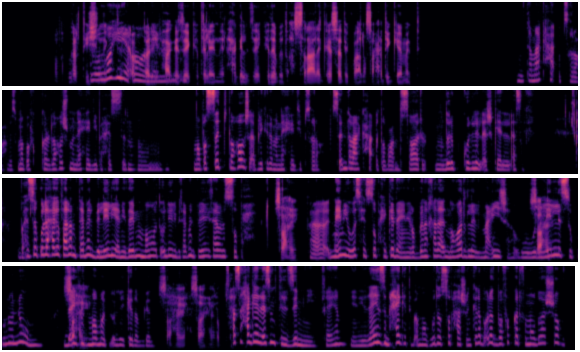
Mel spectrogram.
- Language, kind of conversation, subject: Arabic, advice, إزاي أقدر أصحى بدري بانتظام علشان أعمل لنفسي روتين صباحي؟
- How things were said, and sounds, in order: other background noise; tapping; laughing while speaking: "دايمًا ماما"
